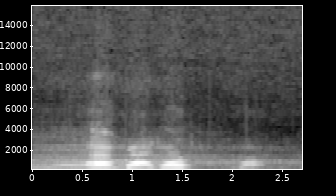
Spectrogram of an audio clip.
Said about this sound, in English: Perhaps better wait until the car goes. Road passes, yeah.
